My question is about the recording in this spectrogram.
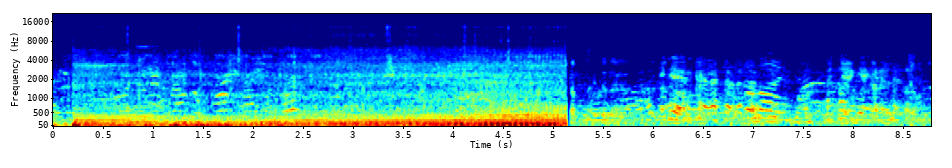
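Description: A motor vehicle's engine running close by, loud and steady, growing a little louder until it cuts off suddenly about five seconds in; people's voices follow.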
